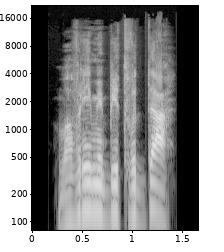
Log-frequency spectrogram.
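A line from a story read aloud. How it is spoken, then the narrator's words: Angry young man. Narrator (Russian): Зло бросил юноша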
